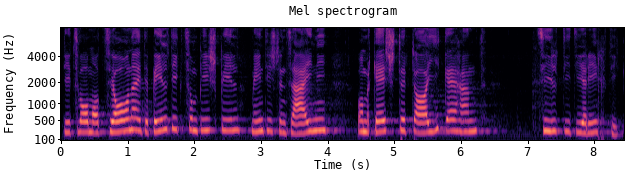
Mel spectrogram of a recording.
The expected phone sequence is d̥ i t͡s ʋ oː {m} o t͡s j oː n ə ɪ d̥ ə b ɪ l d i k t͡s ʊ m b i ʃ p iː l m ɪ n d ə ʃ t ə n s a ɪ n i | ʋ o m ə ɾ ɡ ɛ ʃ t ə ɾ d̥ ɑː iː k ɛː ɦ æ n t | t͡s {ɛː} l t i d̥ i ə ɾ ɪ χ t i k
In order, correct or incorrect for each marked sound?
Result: correct, incorrect: iː

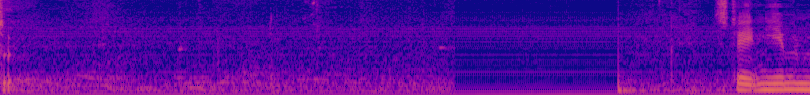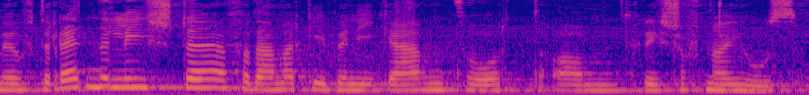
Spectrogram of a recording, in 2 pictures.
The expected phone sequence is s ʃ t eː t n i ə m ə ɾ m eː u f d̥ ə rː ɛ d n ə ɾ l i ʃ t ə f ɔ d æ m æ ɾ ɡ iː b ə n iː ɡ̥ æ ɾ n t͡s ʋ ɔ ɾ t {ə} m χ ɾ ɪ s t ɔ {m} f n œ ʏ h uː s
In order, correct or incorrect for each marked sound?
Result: incorrect: ɑ, incorrect: none

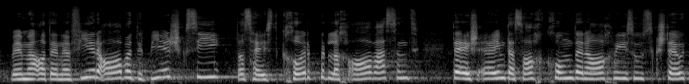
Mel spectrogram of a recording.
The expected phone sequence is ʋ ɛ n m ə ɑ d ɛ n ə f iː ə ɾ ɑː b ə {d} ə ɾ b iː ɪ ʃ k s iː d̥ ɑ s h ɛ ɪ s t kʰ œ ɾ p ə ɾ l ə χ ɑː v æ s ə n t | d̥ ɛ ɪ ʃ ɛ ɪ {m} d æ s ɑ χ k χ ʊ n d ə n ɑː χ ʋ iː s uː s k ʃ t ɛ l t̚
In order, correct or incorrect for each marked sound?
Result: correct, correct

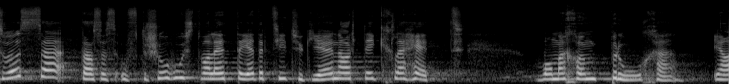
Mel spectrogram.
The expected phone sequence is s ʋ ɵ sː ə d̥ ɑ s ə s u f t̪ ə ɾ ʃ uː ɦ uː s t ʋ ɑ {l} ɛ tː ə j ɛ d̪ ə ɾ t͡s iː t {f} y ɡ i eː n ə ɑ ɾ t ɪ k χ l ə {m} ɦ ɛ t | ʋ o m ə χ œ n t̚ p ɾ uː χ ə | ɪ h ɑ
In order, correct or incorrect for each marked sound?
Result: correct, incorrect: h, incorrect: none

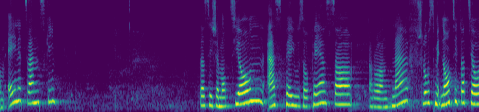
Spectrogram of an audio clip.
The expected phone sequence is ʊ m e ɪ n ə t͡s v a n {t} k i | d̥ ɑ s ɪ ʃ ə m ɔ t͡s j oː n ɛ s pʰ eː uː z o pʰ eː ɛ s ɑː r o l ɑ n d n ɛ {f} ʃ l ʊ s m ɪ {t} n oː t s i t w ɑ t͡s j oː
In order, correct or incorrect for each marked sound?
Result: incorrect: t͡s, correct, correct

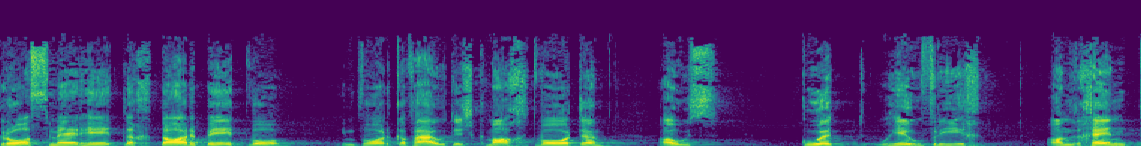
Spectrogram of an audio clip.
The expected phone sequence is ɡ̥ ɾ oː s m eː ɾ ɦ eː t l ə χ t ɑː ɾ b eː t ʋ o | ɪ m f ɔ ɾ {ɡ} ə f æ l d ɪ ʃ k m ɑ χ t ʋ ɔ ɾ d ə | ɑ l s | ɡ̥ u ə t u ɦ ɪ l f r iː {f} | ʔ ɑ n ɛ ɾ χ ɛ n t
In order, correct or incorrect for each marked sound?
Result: correct, incorrect: χ

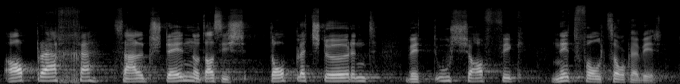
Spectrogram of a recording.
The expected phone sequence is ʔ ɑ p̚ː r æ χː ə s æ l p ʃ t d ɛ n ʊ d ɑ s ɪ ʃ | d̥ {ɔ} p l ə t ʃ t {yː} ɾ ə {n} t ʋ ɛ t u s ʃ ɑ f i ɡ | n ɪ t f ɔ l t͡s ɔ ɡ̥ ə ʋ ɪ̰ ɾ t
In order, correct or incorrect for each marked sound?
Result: correct, incorrect: øː, correct

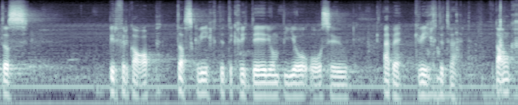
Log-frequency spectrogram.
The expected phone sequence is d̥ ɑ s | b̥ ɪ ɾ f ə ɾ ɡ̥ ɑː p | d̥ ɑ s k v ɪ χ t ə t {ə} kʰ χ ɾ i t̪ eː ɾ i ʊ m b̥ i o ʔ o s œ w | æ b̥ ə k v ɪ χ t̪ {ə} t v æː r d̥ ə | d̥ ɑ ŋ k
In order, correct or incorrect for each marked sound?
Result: correct, correct

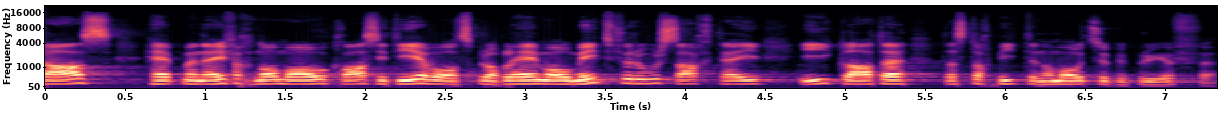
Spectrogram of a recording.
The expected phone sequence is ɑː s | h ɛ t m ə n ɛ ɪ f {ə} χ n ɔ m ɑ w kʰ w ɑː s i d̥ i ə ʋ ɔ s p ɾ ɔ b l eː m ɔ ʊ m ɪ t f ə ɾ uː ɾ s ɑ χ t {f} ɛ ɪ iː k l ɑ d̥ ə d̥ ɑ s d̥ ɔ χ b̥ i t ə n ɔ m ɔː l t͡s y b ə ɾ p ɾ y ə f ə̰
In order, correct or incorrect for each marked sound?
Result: incorrect: ɑ, incorrect: h

